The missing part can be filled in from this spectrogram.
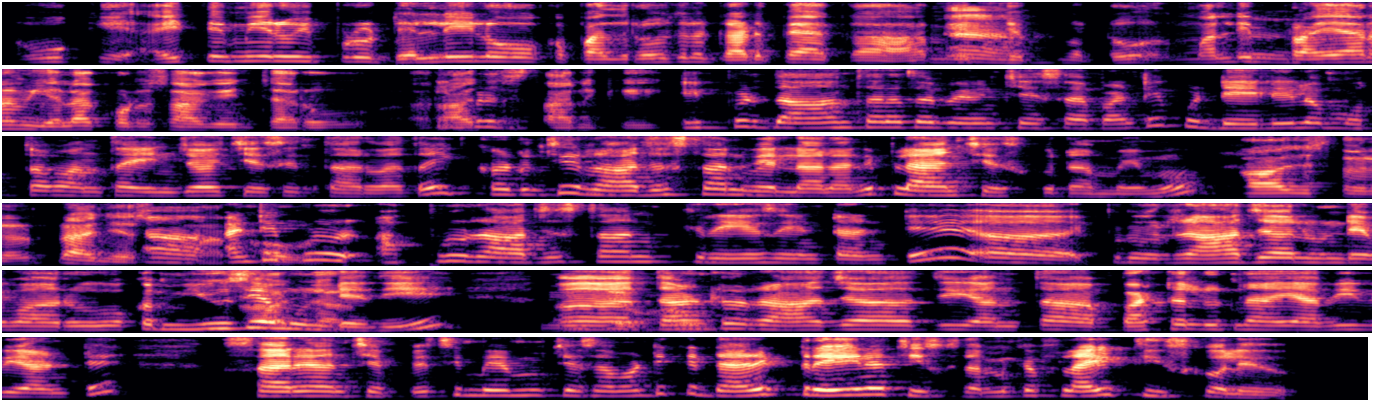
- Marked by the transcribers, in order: tapping; in English: "ఎంజాయ్"; in English: "ప్లాన్"; in English: "ప్లాన్"; in English: "డైరెక్ట్"; in English: "ఫ్లైట్"
- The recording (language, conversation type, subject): Telugu, podcast, మీకు ఇప్పటికీ గుర్తుండిపోయిన ఒక ప్రయాణం గురించి చెప్పగలరా?
- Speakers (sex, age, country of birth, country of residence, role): female, 25-29, India, India, guest; male, 35-39, India, India, host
